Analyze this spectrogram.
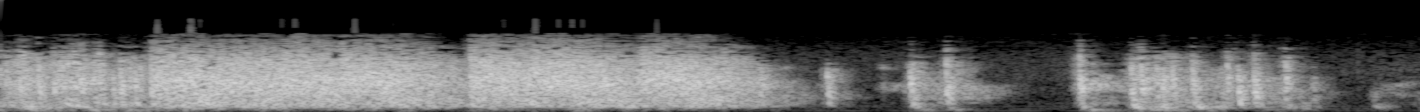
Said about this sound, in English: I'll shoot the lock, and then we go in. I hit the door.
